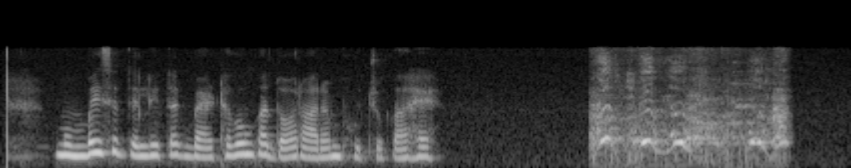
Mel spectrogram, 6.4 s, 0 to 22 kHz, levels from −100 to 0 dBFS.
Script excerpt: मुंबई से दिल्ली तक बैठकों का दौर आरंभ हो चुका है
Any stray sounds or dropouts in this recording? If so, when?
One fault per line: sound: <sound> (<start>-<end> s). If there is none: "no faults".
sound: bark (4.4-6.0 s)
